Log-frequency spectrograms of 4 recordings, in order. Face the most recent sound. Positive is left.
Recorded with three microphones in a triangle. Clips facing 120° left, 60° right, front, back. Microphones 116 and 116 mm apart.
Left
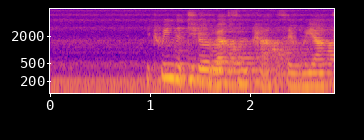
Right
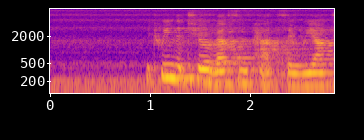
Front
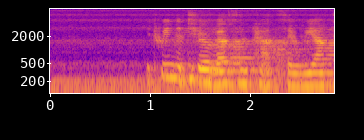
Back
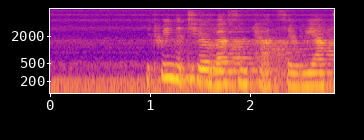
turn(degrees=-130)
